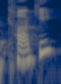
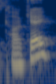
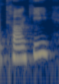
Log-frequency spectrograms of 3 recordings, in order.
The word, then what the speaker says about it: conchae: key rather I'm sorry American pronunciation is Tong key even though it looks like it may be pronounced as concave and remember that they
